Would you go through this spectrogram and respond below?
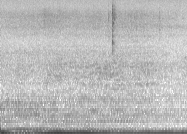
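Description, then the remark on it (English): A large truck drives past in the country, its deep low engine drone swelling and then slowly fading, with no voices present. “That was a large truck going by.”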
